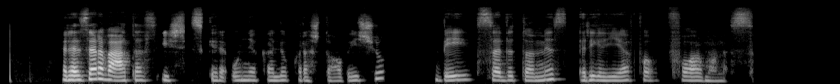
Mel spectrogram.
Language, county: Lithuanian, Klaipėda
